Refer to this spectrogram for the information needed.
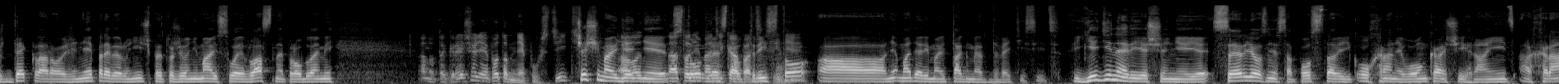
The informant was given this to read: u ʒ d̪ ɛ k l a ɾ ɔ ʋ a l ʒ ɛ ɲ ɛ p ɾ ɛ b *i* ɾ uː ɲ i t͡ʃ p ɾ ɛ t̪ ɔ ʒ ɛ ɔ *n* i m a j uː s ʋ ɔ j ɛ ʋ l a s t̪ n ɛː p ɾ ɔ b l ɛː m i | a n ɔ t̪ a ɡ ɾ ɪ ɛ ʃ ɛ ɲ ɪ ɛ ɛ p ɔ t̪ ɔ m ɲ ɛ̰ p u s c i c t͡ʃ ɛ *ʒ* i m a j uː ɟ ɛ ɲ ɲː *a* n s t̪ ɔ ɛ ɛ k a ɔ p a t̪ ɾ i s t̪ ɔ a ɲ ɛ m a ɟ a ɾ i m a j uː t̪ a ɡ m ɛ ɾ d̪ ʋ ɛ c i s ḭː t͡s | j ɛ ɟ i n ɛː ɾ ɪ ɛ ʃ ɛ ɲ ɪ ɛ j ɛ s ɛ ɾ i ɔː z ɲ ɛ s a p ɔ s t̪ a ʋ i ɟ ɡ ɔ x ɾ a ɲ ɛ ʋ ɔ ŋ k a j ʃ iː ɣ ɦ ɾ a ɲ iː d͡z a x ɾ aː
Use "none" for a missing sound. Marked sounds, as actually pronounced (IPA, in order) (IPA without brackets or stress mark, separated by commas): ɛ, ɲ, ʃ, ɛ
